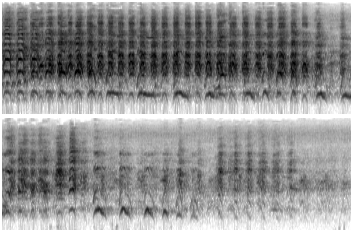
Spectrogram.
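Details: Young Laughing Kookaburra answering other kookaburras, with a parent joining in; loud, rapid rhythmic chorus of repeated hooting, cackling notes, about three per second, strongest at first and then fading slightly while the laughter continues.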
